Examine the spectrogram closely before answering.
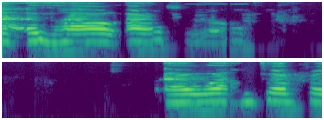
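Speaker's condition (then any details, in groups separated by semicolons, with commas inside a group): ALS; diagnosed almost five years ago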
